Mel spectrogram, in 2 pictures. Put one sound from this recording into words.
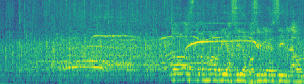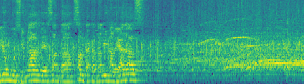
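An audience and performers clap loudly in a large hall.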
